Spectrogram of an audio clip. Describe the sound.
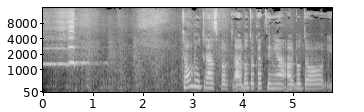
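A steam freight train's whistle blows for about a second, followed by a loud rush of hissing steam; then a person starts speaking over faint lingering hiss.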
